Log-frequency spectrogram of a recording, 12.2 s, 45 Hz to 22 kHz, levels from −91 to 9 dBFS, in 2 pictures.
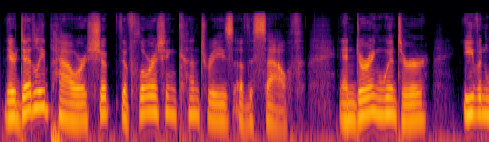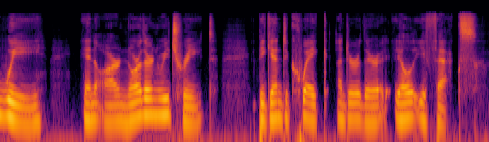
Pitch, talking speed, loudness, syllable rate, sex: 130 Hz, 130 wpm, -18 LUFS, 4.0 syllables/s, male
